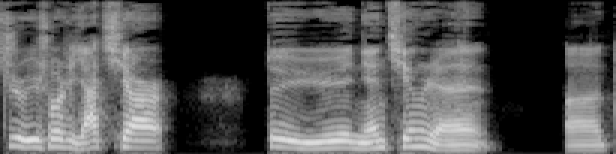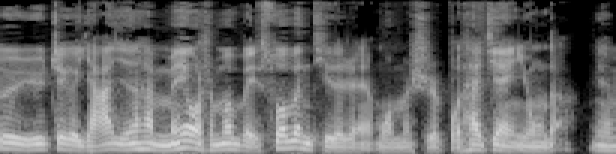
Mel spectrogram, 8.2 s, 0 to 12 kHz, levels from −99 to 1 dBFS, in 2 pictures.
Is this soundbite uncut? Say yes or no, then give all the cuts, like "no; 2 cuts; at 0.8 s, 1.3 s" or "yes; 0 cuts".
yes; 0 cuts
